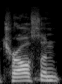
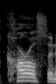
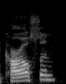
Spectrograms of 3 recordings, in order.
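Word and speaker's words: Charleson: I said Leslie Charlson. The H is silent. Her name is Carlson, actually. Leslie Carlson, who's on your screen.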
